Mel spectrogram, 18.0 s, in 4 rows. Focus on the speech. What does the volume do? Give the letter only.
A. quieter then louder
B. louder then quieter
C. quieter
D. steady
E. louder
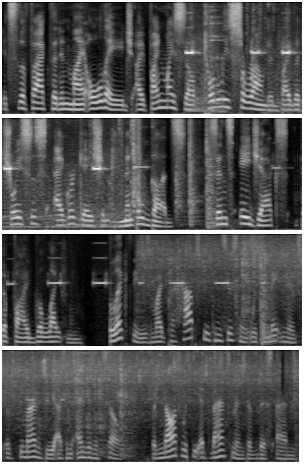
C.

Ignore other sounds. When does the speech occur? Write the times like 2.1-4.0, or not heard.
0.0-17.9.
